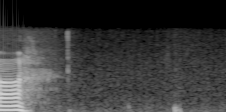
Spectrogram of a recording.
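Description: Laptop keyboard keystrokes while typing: one sharp click about two-thirds of a second in, then a soft, faint tap near the end.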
